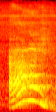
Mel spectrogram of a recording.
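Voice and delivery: sharp high ouch; cry of pain. Acted. Chick yelping as the hens peck him. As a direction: yelp as the beaks hit. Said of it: "s'écrie Poussin".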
